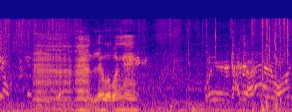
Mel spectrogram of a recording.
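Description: A person's voice in a long, wavering, drawn-out cry from about half a second in to about two seconds, then wavering voice again near the end, over the steady low rumble of a moving car's cabin.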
